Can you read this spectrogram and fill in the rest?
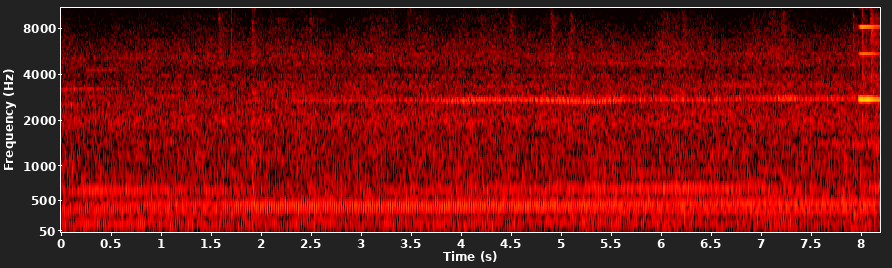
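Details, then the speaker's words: LG washer on a preventive maintenance check, high-speed spin over 100 RPM: even, steady whir with a smoothly rising motor tone, no thumping or grinding; spin is healthy. "Now we're doing a higher speed spin, so you can see the RPMs are going up on our screen here. Man, this thing is real smooth."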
